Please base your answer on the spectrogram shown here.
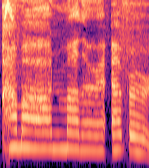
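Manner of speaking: put-on very high, stretched, challenging, drawn-out shout. Retelling beating the brush with his hat to drive it off, retelling a scream. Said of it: "screaming at it like".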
